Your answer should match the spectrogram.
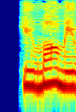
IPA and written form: uːˈmɑːmi (Umami)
